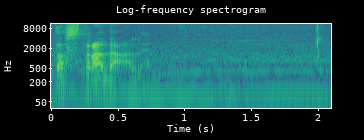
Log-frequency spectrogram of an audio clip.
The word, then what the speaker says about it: Stradale: No, but SF actually, if I want to pronounce it in Italian way, I should say SF90 Stradale.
